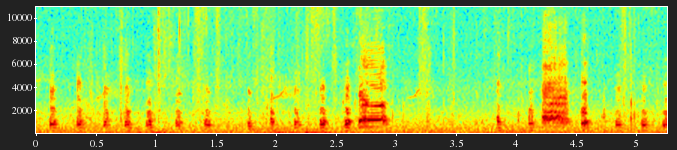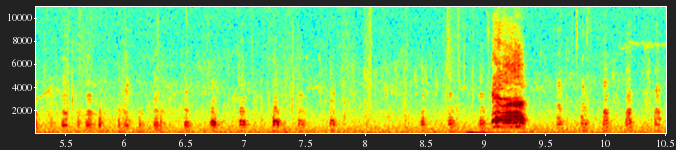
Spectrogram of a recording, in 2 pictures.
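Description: Chicken clucking: a steady run of short clucks, about three a second, broken by three louder squawks, the last and loudest near the end.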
